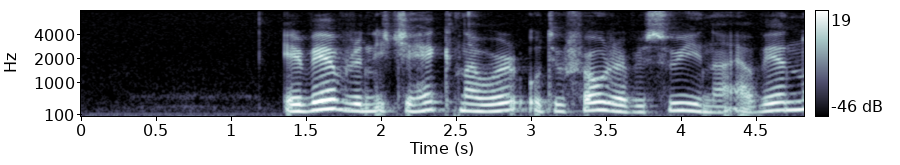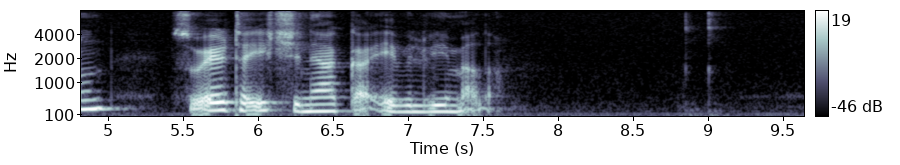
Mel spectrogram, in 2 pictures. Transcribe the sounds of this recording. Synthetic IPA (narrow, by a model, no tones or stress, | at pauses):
ɛɹʋeːʋɾɪnɪht͡ʃəɦɛknawəɹɔ̰t̪ʰɪwfoːwɾaɹʋɪsʊjɪna̰ʔa̰wːeːnʊn | sɔ̰ːʔɛɹt̪ʰajɪht͡ʃənæːka̰ʔɛʋɪlʋiːma̰ːla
